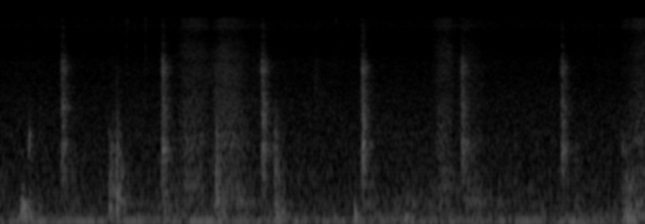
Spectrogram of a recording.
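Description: Near silence, with faint, even ticks about once a second, like a clock ticking in a quiet room.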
